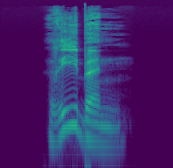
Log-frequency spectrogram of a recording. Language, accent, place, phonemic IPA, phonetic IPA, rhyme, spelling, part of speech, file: German, Germany, Berlin, /ˈriːbən/, [ˈʁiː.bm̩], -iːbən, rieben, verb, De-rieben.ogg
- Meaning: inflection of reiben: 1. first/third-person plural preterite 2. first/third-person plural subjunctive II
